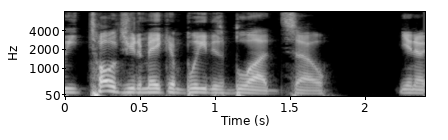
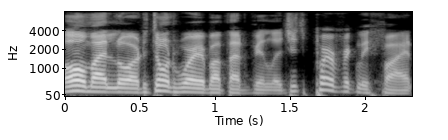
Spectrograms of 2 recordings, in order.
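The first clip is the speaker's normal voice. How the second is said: put-on haughty, snooty voice in strong Irish accent. Playing a shifty minister reassuring his lord: snooty voice slipping into Irish. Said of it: "I was trying to be snooty, but I became very Irish".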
